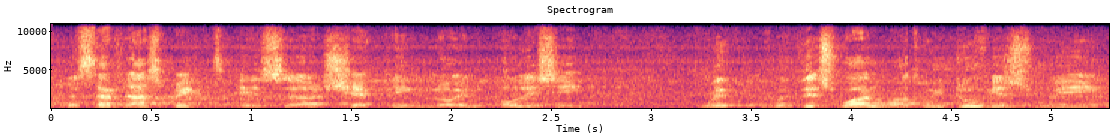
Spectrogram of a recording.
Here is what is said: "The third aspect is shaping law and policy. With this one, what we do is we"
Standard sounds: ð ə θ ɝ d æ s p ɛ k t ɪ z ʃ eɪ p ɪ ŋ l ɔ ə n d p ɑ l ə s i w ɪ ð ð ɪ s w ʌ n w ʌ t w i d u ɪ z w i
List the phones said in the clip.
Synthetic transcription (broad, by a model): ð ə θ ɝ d æ s p ɛ k t ɪ z ʃ eɪ p ɪ ŋ l ɔ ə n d p ɑ l ə s i w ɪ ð ð ɪ s w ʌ n w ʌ t w i d u ɪ z w i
